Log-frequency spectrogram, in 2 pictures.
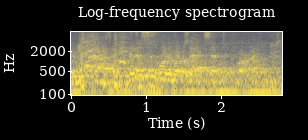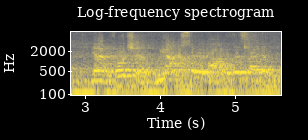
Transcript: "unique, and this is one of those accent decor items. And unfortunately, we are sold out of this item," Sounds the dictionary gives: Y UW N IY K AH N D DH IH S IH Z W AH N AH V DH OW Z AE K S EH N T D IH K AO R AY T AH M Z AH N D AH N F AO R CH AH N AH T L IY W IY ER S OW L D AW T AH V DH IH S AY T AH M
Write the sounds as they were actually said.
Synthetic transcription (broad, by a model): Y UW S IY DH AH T DH IH S IH Z W AH N AH V DH OW Z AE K S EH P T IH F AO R AY T AH M Z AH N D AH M F AO R CH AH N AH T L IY W IY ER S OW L AW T AH V DH IH S AY T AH M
